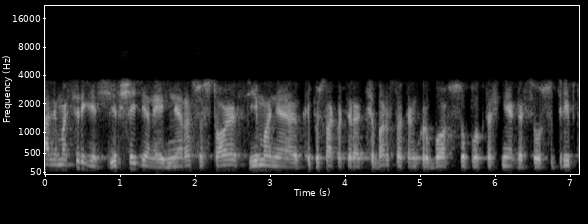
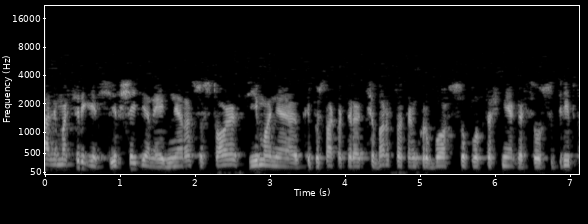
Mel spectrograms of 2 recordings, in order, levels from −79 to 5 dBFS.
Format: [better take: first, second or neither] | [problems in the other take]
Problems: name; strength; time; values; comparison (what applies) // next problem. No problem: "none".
first | noise reduction (classical method Wiener filter)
